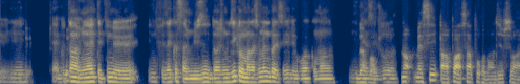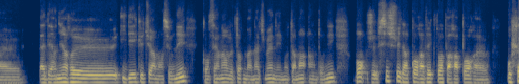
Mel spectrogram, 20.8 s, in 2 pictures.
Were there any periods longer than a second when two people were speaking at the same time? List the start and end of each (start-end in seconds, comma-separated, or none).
none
